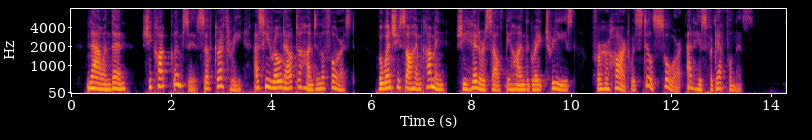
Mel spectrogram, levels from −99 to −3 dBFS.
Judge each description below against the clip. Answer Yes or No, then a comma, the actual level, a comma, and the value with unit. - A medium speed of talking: Yes, average, 165 wpm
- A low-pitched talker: No, high, 190 Hz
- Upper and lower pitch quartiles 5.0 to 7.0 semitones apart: Yes, wide, 5.5 semitones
